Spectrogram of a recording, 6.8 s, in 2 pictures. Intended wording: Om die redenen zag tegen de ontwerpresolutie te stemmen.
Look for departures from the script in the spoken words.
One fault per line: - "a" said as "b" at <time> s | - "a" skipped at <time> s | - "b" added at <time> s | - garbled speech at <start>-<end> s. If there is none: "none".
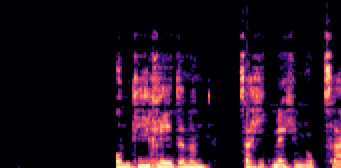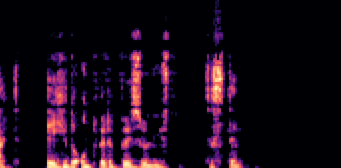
- "ik mij genoodzaakt" added at 2.6 s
